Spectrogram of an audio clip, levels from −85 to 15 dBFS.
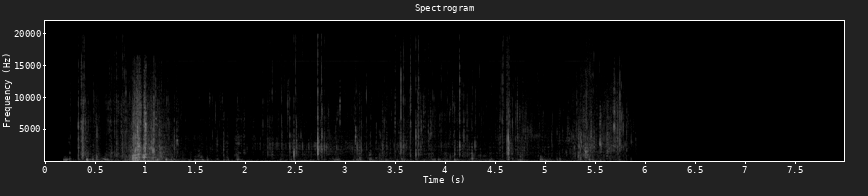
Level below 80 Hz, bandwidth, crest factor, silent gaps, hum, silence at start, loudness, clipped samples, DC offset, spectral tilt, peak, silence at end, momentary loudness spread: -60 dBFS; over 20 kHz; 32 dB; none; none; 0.2 s; -45 LUFS; under 0.1%; under 0.1%; -2.5 dB/octave; -18 dBFS; 2.15 s; 24 LU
